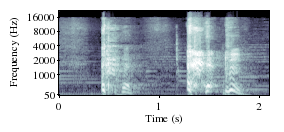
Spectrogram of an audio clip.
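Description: Two bouts of coughing, each a cluster of rough hacking bursts, close and fairly loud over a low steady hum.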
